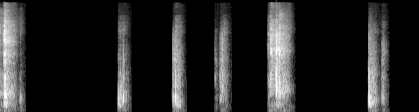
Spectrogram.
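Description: Close-up crunching of someone chewing raw carrot: a string of about six short, crisp crunches, the loudest at the start and another about three seconds in.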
